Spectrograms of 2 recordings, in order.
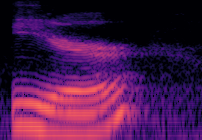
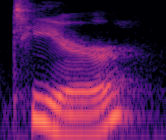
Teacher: The main stress in deteriorate is on the tier syllable. And even though we have the letters ER here, we have the ear diphthong. You can think about it like the word ear or the word tear.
